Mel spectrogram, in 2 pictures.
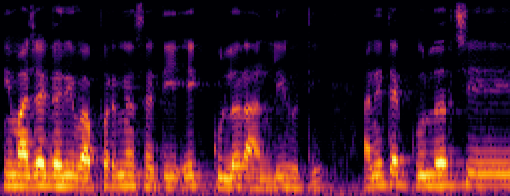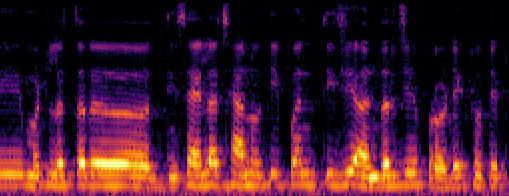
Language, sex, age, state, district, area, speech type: Marathi, male, 18-30, Maharashtra, Gadchiroli, rural, spontaneous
